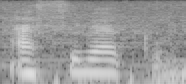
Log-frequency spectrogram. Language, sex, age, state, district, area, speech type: Odia, female, 45-60, Odisha, Koraput, urban, spontaneous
